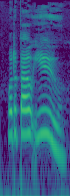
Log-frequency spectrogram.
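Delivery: high, anxious apprentice voice; nervous. Acted. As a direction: ask it nervously, a young cat unsure. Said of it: "sounded nervous".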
